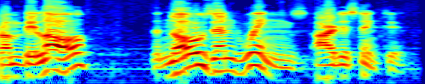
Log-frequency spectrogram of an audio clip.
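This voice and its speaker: An American man narrating a 1940s military training film in a formal, measured, instructional manner, on a period film soundtrack. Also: medium pitch, sing-song, low-quality recording.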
